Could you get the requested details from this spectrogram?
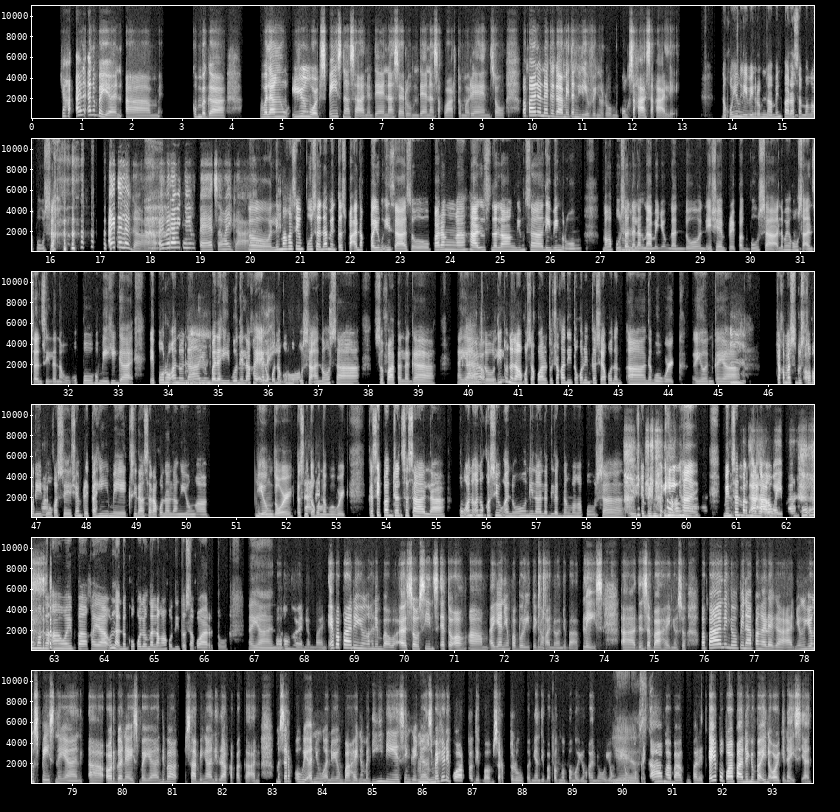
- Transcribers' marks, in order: other background noise; laugh; chuckle; laughing while speaking: "siyempre"; chuckle; tapping
- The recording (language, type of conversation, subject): Filipino, podcast, Ano ang paborito mong sulok sa bahay at bakit?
